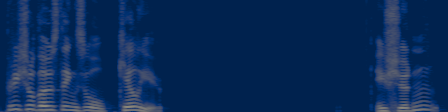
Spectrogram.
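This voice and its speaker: A tired young woman streaming, chatting casually with her chat, her voice going hoarse. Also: fairly high pitch, animated, slow pace, darkish tone. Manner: rambling, chatty, many fillers.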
